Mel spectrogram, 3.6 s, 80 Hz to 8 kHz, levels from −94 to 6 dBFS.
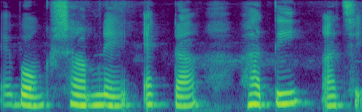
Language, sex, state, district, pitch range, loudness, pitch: Bengali, female, Tripura, West Tripura, 210-230 Hz, -17 LUFS, 220 Hz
